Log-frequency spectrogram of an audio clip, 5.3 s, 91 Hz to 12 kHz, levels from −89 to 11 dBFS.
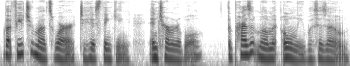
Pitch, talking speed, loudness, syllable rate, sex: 170 Hz, 170 wpm, -21 LUFS, 5.8 syllables/s, female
